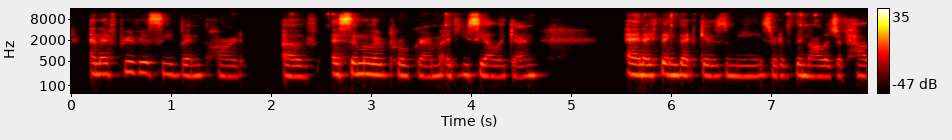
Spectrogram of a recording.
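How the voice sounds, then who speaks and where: A woman's medium-pitched, somewhat breathy voice with a dark, mellow tone and monotone, flat intonation, at a moderate pace against a quiet background. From Belgium. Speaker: student election candidate. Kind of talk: interview. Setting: video call.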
